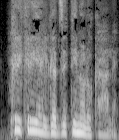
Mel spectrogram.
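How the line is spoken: Sighing explanation. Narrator (Italian): spiegò con un sospiro

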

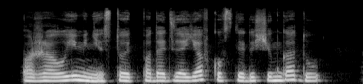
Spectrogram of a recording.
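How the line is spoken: Approving mutter. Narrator (Russian): одобрительно пробурчал папа себе под нос

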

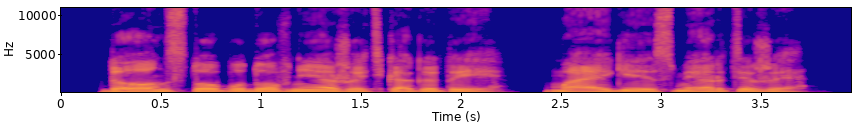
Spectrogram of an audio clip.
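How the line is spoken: Slightly growling reply. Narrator (Russian): ответил ему слегка рычащий второй голос

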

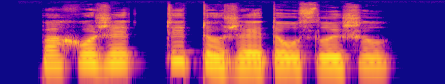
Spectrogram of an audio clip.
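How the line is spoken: Grim statement. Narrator (Russian): мрачно констатировала я

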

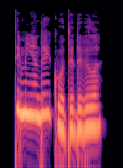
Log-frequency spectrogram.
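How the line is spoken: Ringing laughter. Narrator (Russian): Звонко засмеялась

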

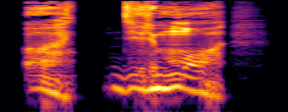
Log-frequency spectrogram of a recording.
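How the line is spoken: Hissed. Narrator (Russian): прошипел

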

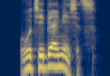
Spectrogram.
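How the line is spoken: Calm. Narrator (Russian): спокойно произнес Амор

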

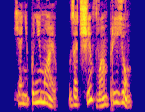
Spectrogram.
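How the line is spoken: Hiss. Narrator (Russian): зашипела Кэтлин

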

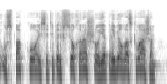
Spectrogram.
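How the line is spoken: Shouted. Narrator (Russian): Керф кричал ей

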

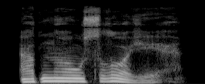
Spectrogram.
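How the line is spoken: Slow, measured. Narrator (Russian): медленно заговорил моряк, взвешивая каждое слово

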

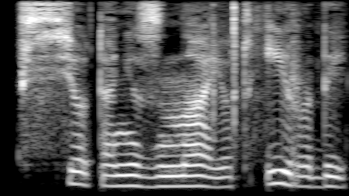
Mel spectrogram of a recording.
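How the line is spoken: Grumbling under breath. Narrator (Russian): ворчал себе под нос отец Теофил

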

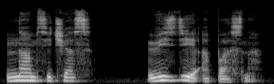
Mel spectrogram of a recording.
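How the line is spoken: Plain. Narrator (Russian): сказала она

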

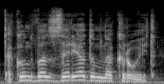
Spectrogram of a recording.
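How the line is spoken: Exclamation. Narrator (Russian): воскликнул Арцебашев

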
